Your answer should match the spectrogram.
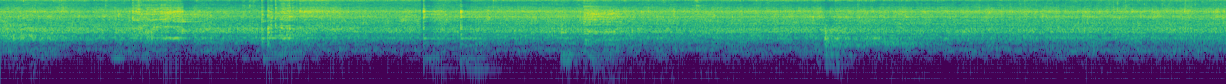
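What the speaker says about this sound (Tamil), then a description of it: "காளான் நல்லா வேகட்டும் லைட்டாக." Mushrooms frying lightly in a pan, a steady, close sizzle with occasional scraping of a spoon stirring, continuous and alone without voices.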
